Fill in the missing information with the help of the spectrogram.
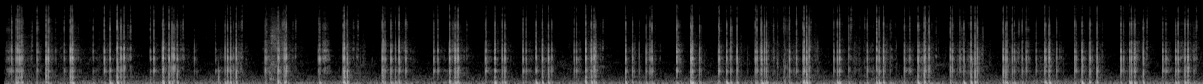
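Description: A paper book is tapped rapidly and unevenly, producing a dense run of short, dry taps. Each tap has a soft low thump with a papery, scratchy click on top and dies away almost immediately. The tapping continues steadily and quietly throughout, with no talking.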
